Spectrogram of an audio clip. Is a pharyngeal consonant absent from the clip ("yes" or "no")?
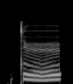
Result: yes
